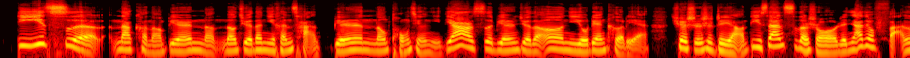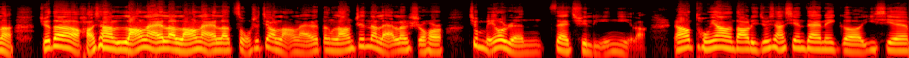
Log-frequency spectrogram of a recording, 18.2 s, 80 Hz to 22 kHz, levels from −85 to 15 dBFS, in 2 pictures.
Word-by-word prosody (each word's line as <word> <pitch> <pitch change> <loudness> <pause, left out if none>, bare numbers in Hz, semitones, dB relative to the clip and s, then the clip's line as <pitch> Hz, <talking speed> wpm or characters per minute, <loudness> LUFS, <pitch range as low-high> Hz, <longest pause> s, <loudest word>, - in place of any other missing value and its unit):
第 275 0 +1
1 325 +1 +5
次， 275 -4 +4 0.2
那 190 0 +1
可 180 - -7
能 140 0 -6
别 165 0 -1
人 175 +2 -2
能 140 -2 -7
能 165 0 0
觉 175 -1 0
得 185 +3 0
你 175 -2 -4
很 165 +1 -3
惨， - - -4
别 160 -1 +2
人 180 -1 -1
能 160 +1 -2
同 140 -2 -7
情 145 -6 -7
你； 120 -2 -12
第 210 - 0
2 250 -3 +6
次， 200 -1 -4
别 175 -1 -1
人 180 +2 -3
觉 170 -4 0
得， 160 - 0
嗯， 200 -2 +1
你 170 - -5
有 155 -1 +3
点 170 0 0
可 195 - -3
怜， - - -5 0.3
确 220 -2 +2
实 180 -3 0
是 190 +1 -2
这 170 -3 0
样； 145 - +2
第 240 -1 -3
3 255 +3 +4
次 240 - +2
的 175 - +3
时 160 - -3
候 140 -1 +2
人 155 +3 -2
家 185 - +3
就 255 -2 -1
烦 - - -4
了， - - +1 0.2
觉 215 - 0
得 250 -3 +5
好 - - 0
像 205 -4 +3
狼 190 - +5
来 200 -4 +5
了 200 -2 +5
狼 165 +1 +4
来 195 - +2
了， 175 0 +1
总 180 - -9
是 215 - -8
叫 - - -1
狼 160 -3 -4
来 140 -1 -5
了， 170 - -5
等 180 +1 -8
狼 170 +3 0
真 255 +3 -6
的 235 -2 -2
来 - - -1
了 180 - -1
的 180 - -6
时 155 - -5
候 160 - -2
儿， 155 - -3 0.2
就 285 - -5
没 235 - -5
有 235 - +1
人 145 -5 -6
再 175 -5 -2
去 165 0 -7
理 130 -3 -15
你 145 -5 -16
了。 - - -14 0.3
然 200 +3 +3
后 230 - +3
同 225 -4 -6
样 235 -1 +4
的 215 - -2
道 195 -1 +2
理， 185 - -4
就 195 +3 -6
像 215 -4 -2
现 225 -2 -5
在 195 -2 0
那 190 -1 -6
个 160 -4 -3
一 180 +6 -13
些， 170 -3 -3
185 Hz, 320 characters per minute, -21 LUFS, 165-210 Hz, 0.3 s, 2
